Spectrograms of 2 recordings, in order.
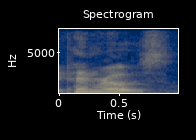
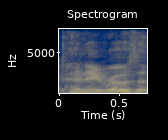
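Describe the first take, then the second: First: Both words end with a consonant sound. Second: Both words end with a vowel sound. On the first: The speaker calls it wrong. "They say pen rose" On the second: The speaker calls it right. "they don't know how to say penne rosa"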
